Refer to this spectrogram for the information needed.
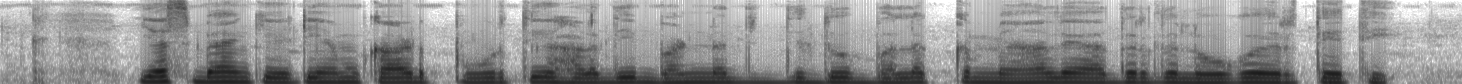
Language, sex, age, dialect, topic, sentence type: Kannada, male, 18-24, Dharwad Kannada, banking, statement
